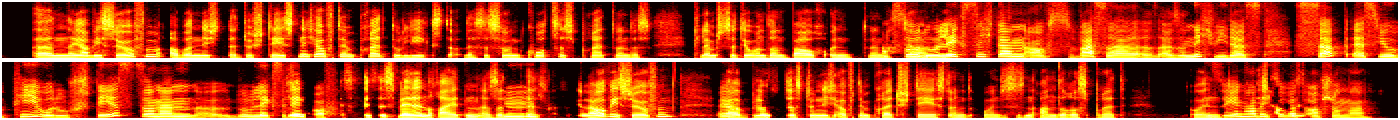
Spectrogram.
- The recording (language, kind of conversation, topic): German, unstructured, Welcher Sport macht dir am meisten Spaß und warum?
- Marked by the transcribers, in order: tapping; in English: "S-U-P"; other background noise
